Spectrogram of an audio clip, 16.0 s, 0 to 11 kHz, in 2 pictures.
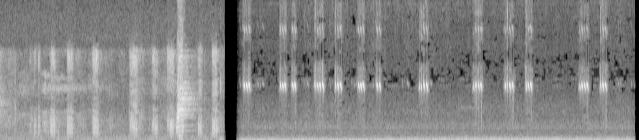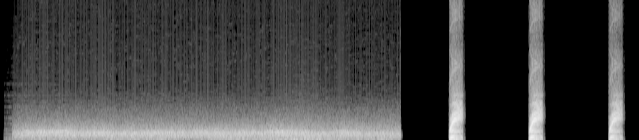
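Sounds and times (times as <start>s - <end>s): cricket chirping: 3.0s - 8.0s.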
